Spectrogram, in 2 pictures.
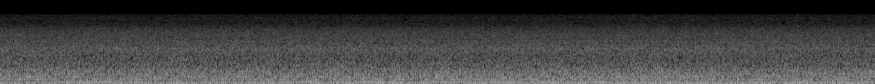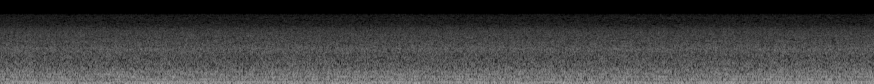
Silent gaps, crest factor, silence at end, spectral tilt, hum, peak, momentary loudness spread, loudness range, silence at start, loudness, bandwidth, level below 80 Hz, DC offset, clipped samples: none; 14 dB; 0 s; -5 dB/octave; none; -14 dBFS; 1 LU; 0 LU; 0 s; -29 LUFS; 11.5 kHz; -36 dBFS; under 0.1%; under 0.1%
